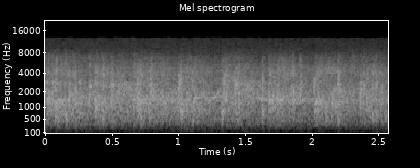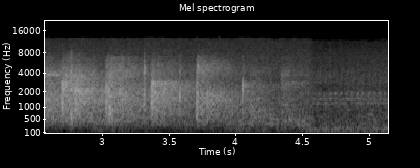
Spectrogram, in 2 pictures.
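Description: Audience applause, many hands clapping, fading out about four seconds in.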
